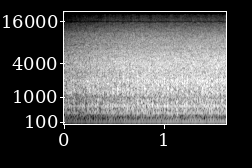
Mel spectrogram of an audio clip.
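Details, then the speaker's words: 1964 Cessna 210D with IO-520 engine, long stored, at cruise, wide open throttle at 21 inches manifold pressure and 2300 rpm before leaning: dense, steady engine roar with no surging, misses or uneven beats; healthy engine. "We're wide open throttle 21 in cuz at this altitude, we're not going to be making a whole lot of manifold pressure. Okay, that's 2300. Feels good."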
